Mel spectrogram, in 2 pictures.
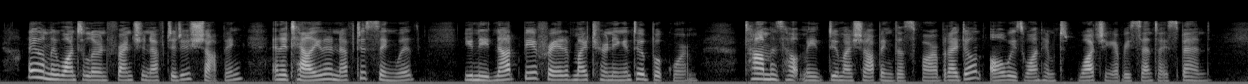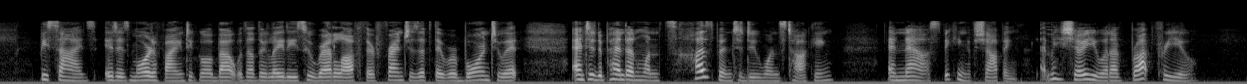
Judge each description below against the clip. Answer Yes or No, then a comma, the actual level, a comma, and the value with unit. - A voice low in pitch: No, medium, 185 Hz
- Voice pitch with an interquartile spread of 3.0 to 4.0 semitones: Yes, average, 3.3 semitones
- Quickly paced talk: Yes, fast, 230 wpm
